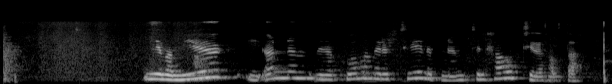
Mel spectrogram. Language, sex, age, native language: Icelandic, female, 40-49, Icelandic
